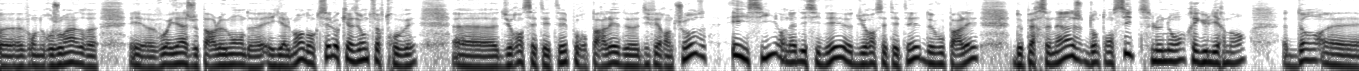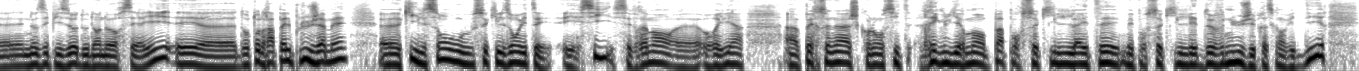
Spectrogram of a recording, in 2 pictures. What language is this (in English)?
French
